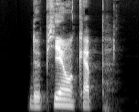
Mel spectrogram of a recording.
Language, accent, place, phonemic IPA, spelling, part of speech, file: French, France, Lyon, /də pje.t‿ɑ̃ kap/, de pied en cap, adverb, LL-Q150 (fra)-de pied en cap.wav
- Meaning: from head to toe, from top to toe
